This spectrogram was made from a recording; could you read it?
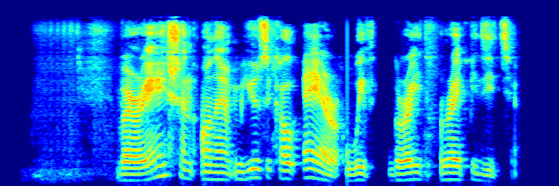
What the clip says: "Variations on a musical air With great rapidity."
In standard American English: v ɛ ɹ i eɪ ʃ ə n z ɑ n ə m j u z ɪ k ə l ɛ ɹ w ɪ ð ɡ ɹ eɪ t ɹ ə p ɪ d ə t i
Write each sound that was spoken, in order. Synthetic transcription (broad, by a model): v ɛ ɹ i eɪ ʃ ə n ɑ n ə m j u z ɪ k ə l ɛ ɹ w ɪ ð ɡ ɹ eɪ t ɹ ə p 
